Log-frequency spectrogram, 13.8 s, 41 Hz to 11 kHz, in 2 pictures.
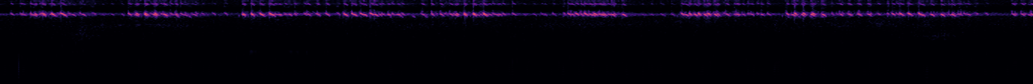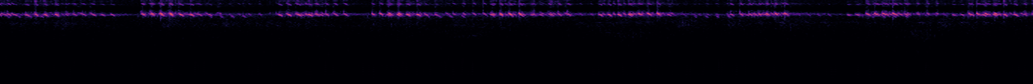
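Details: Crickets chirping in rhythmic bursts of high, buzzy pulses, each trill lasting under a second, about 82 per minute in a loose pattern, with a quiet background.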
